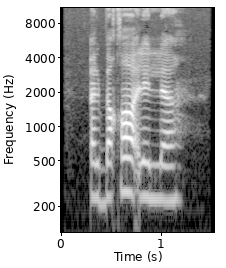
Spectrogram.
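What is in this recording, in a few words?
greeting death, Yemeni Arabic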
